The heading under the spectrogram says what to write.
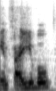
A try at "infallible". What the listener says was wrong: You keep on saying infallible. You're doing this EU thing when it's just It's just infallible.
